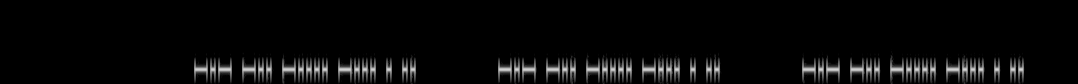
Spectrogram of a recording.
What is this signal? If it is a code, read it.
Morse code, heard as a keyed tone, about 30 wpm, 700 Hz. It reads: KD6BEI KD6BEI KD6BEI
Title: USA Call Signs - 6 Characters - Repeated 3x - 30wpm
